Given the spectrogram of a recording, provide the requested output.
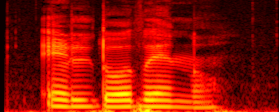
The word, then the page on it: duodeno: Spanish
